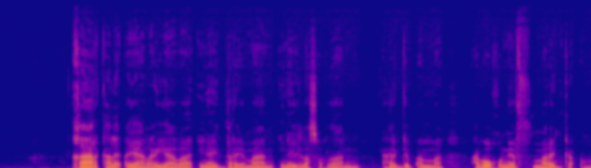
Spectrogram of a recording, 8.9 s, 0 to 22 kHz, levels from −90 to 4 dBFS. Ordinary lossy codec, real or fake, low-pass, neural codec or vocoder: none; real; none; none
